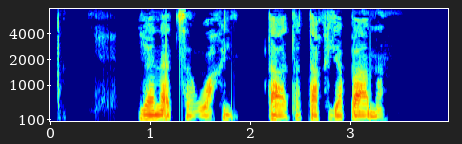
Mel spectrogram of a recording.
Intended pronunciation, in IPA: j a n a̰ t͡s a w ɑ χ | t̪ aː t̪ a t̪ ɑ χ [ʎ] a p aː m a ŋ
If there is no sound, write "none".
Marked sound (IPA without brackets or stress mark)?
ʎ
